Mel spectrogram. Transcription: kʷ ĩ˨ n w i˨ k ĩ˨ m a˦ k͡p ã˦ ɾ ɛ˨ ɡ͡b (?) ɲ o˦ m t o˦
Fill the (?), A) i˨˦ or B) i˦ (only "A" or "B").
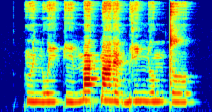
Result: B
